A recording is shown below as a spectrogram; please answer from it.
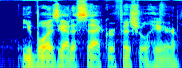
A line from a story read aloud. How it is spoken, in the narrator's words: Pax said flatly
